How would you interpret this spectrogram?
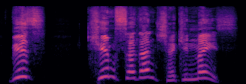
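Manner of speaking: slow, loud, emphatic declaration; proud, forceful and drawn out; defiant boast. Acted. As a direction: raise the voice and weigh every word.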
